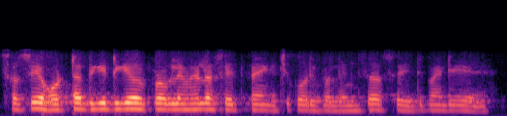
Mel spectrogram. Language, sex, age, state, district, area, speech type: Odia, male, 18-30, Odisha, Balasore, rural, conversation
